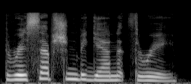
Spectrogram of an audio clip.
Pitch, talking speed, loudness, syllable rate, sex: 205 Hz, 155 wpm, -18 LUFS, 4.7 syllables/s, female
